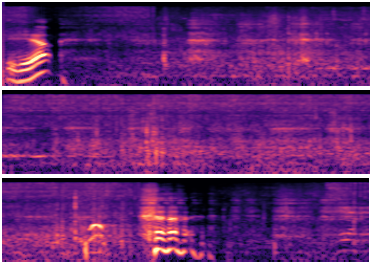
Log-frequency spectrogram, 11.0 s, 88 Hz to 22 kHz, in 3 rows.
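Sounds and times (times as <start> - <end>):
bike rattling over bumps: 0.0 - 11.0
bike tyres on dirt trail: 0.0 - 11.0.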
